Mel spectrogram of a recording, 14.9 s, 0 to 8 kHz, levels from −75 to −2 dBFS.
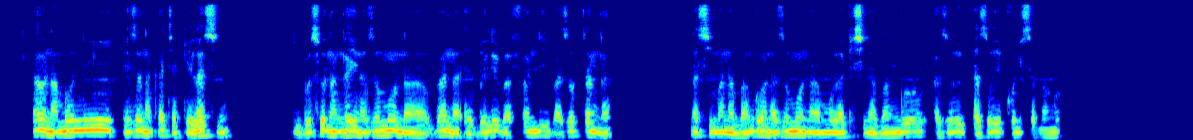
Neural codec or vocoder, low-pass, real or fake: none; 7.2 kHz; real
